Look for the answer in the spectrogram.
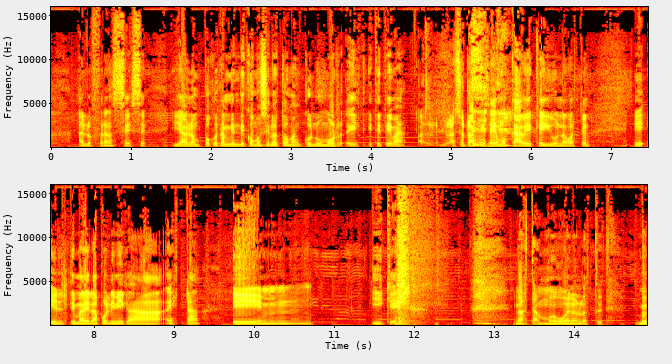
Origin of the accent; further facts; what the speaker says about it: Chile; Como chilenos nos hemos puesto grave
